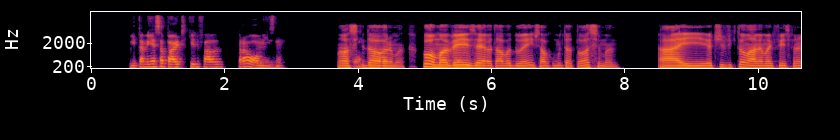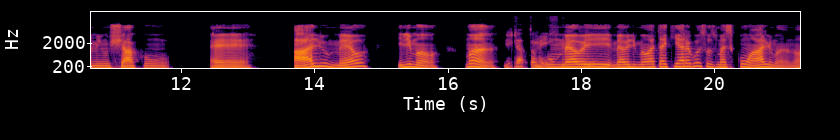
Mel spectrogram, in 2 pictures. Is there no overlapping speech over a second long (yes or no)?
yes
